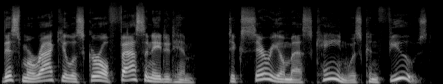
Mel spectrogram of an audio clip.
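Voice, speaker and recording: A man's voice: fairly high pitch, very animated, moderate pace, dry recording, clean studio sound. A man giving a dramatic scripted narration of an action fantasy story.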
